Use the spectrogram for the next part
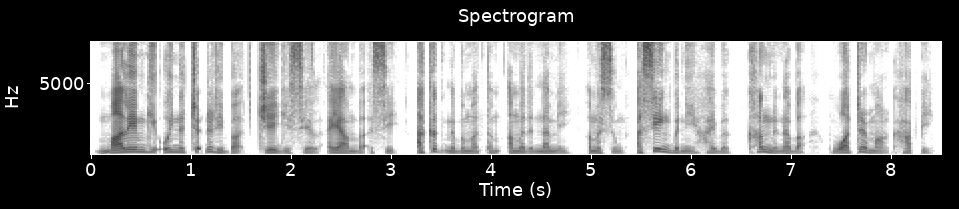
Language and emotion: Manipuri, neutral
